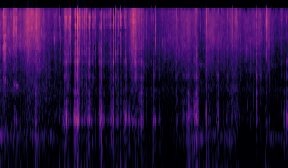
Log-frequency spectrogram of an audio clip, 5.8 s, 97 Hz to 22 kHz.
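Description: Gloved hands scrape the chipped corner of a small solid plaster bar painted gold with a flat wooden or clay sculpting tool, and plaster powder falls off. The sound is a quiet, continuous gritty patter of short crackly scrapes and ticks, weighted toward the low end, with a faint steady tone around 440 Hz.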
